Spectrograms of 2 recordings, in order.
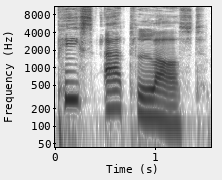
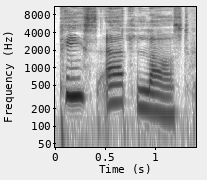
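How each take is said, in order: First: Very slow, savoured relief; relieved. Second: High, slow contented squeak; Mister Itch. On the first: Patient finally free of itching, slow relief. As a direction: stretch it out, satisfied. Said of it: "you say". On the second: Mister Itch lies in the sunshine, high slow contentment. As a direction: draw it out high and restful. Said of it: "says Mister Itch". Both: Acted.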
